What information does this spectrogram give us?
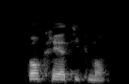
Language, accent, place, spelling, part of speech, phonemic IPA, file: French, France, Lyon, pancréatiquement, adverb, /pɑ̃.kʁe.a.tik.mɑ̃/, LL-Q150 (fra)-pancréatiquement.wav
- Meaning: pancreatically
